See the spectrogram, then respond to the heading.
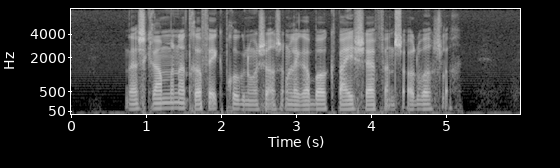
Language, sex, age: Norwegian, male, 18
